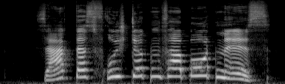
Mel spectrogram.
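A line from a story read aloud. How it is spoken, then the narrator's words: Calling into the house. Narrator (German): ruft sie ins Haus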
